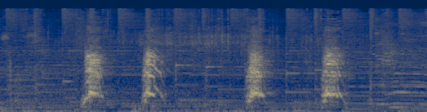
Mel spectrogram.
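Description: Dachshund puppy barking four times in short, sharp barks over background music.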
